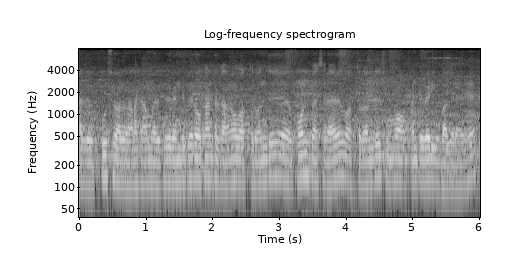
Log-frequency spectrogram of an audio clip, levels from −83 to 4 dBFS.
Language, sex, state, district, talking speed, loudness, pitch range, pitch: Tamil, male, Tamil Nadu, Namakkal, 180 wpm, -16 LUFS, 115-125 Hz, 115 Hz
